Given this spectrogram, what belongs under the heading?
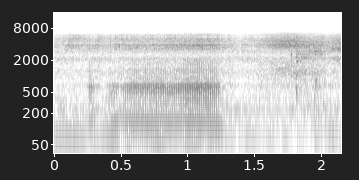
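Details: A sleeping pug's loud snoring: one low, rattling, buzzing snore about a second long; snoring in a small flat-faced dog.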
